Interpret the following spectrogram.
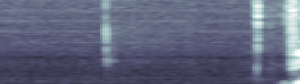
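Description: A quiet pause in a small room, broken by two faint, sharp clicks about a second apart, then a man starts speaking right at the end.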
